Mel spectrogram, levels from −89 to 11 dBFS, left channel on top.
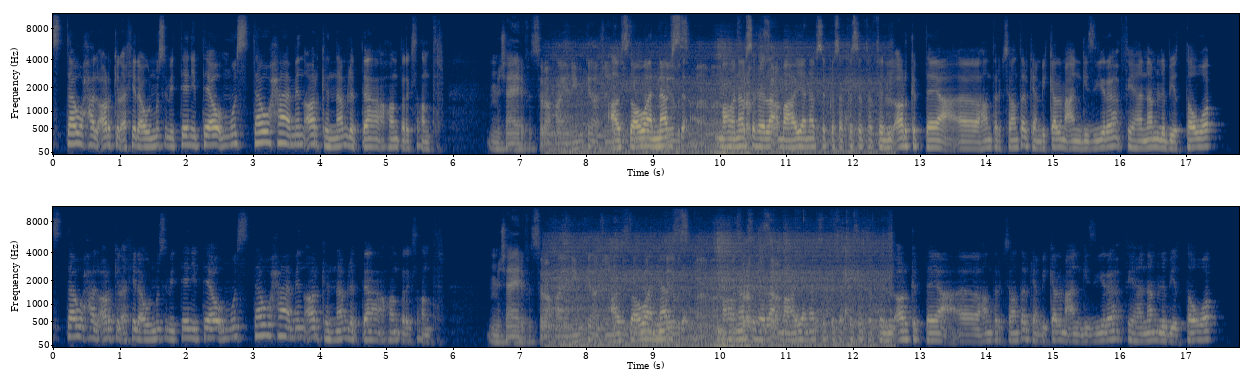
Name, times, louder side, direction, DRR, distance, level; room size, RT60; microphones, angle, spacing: voice 1, 0.0-5.8 8.3-17.3, left 6 dB, 80° left, 0.3 m, -32 dB
voice 2, 6.5-10.5 10.8-10.9, equal, 5° left, 0.4 m, -39 dB
sound 1, 7.3-12.6, right 2 dB, 80° right, 0.7 m, -41 dB
4.4 x 2.4 x 2.3 m
head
